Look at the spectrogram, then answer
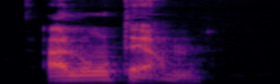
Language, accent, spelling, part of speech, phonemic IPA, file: French, France, à long terme, adjective / adverb, /a lɔ̃ tɛʁm/, LL-Q150 (fra)-à long terme.wav
- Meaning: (adjective) long-term; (adverb) in the long term, in the long run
